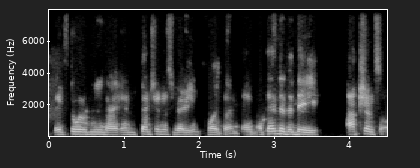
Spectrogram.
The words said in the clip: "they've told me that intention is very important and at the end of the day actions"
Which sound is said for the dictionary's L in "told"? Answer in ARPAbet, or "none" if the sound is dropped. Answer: W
